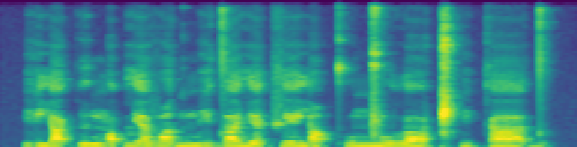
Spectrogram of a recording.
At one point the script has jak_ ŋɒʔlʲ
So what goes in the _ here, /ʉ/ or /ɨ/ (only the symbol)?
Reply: ɨ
